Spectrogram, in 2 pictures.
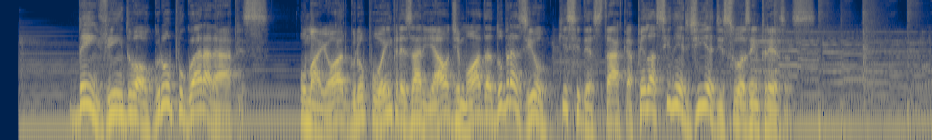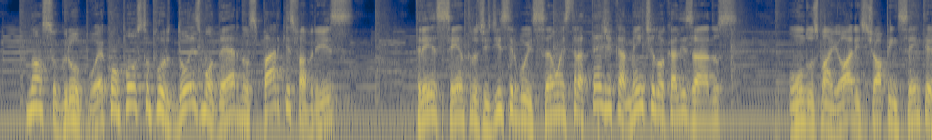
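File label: Brazilian, corporate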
